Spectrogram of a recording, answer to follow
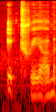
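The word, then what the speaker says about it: yttrium: name for this is Atrium I think is how you pronounce this but it's with a Y so this is also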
